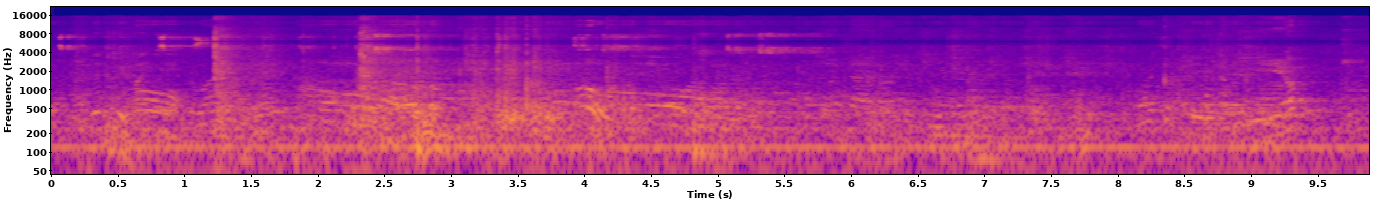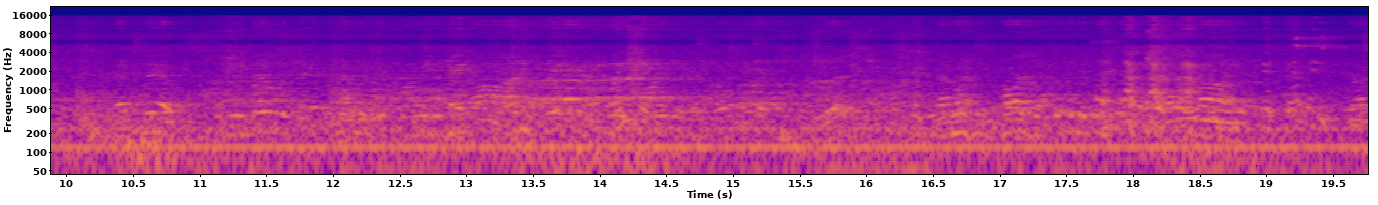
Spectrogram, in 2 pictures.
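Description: Plastic wheels roll and scrape across a hard floor.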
